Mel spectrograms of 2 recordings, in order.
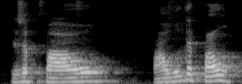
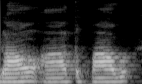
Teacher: जैसे इसके एग्जांपल अगर मैं लूंगा तो जैसे गांव, गांव में लिखूंगा तो देखो आराम से बोला जा रहा है, गांव मुंह से भी निकल रही है और नाक से भी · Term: अनुनासिक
